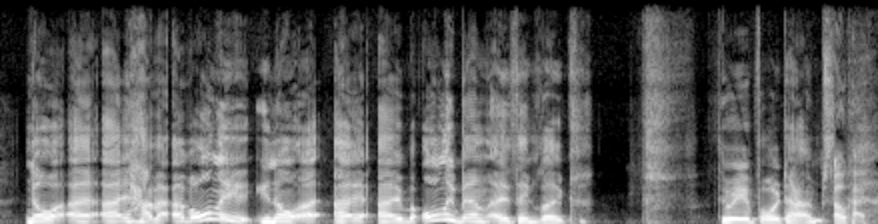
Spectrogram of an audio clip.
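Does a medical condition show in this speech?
Yes: cerebral palsy; speech most affected.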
